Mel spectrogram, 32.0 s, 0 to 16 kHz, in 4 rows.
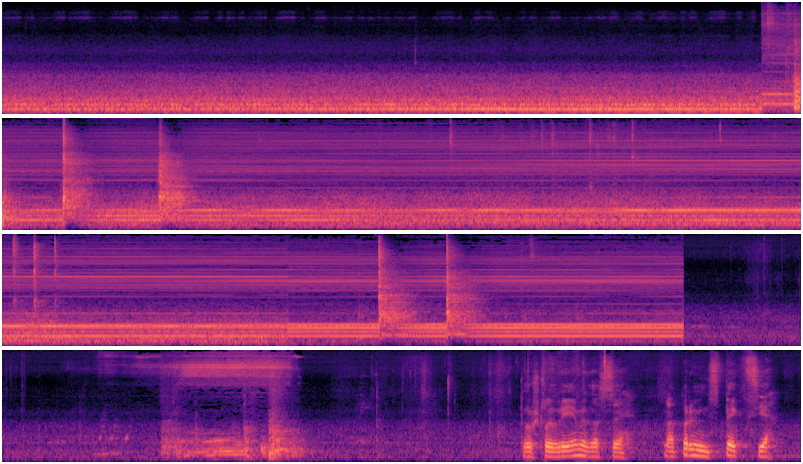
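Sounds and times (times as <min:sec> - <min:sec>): hydraulic pump motor humming: 0:07.6 - 0:22.8.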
